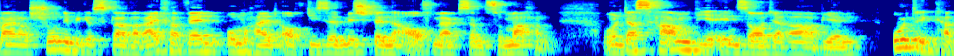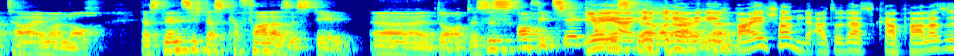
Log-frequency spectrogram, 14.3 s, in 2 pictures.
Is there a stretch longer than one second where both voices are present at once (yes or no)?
yes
